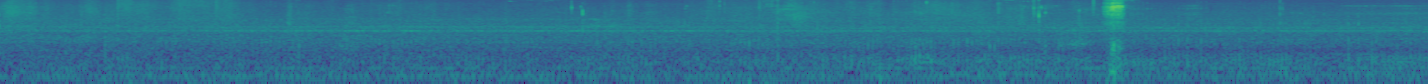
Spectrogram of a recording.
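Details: A kitten pretending to be asleep purrs in a steady, low rumble that runs unbroken through the whole recording, with one brief sharp click near the end.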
